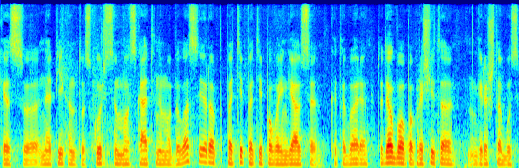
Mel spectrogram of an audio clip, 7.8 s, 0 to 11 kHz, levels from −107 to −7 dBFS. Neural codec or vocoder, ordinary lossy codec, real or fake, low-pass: vocoder, 22.05 kHz, 80 mel bands, Vocos; MP3, 64 kbps; fake; 9.9 kHz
